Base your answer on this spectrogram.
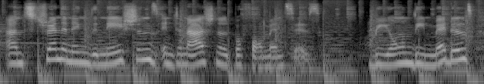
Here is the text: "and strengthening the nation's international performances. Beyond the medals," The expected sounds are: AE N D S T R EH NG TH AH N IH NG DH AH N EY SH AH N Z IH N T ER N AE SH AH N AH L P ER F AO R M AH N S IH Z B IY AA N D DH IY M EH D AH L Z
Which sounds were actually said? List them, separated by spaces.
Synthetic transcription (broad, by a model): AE N D S T R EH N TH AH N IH NG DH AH N EY SH AH N Z IH N T ER N AE SH AH N AH L P ER F AO R M AH N S IH Z B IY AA N D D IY M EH D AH L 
